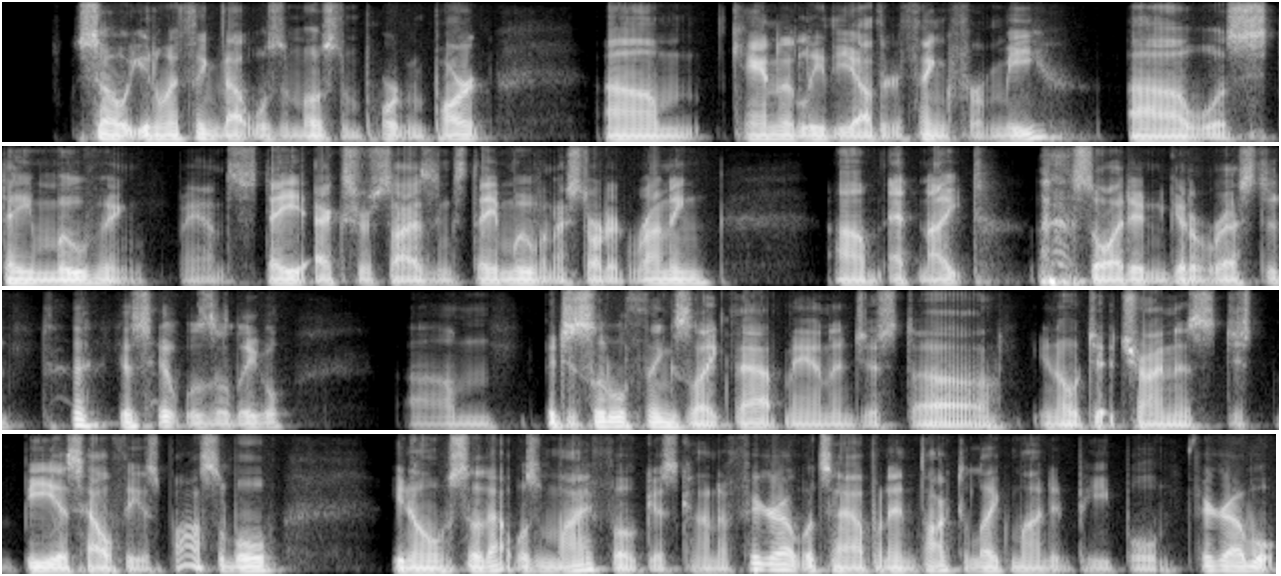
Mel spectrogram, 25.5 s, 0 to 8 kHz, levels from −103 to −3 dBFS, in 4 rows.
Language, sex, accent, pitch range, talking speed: English, male, American, 70-85 Hz, 195 wpm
